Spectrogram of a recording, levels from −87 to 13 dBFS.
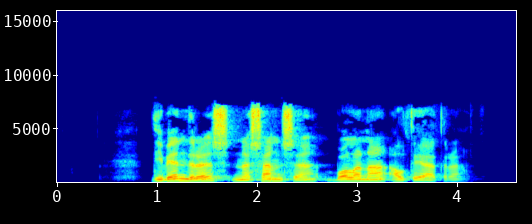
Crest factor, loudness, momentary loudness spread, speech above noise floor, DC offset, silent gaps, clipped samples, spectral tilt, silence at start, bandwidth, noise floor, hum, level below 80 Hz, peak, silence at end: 16 dB; -16 LUFS; 12 LU; 61 dB; under 0.1%; none; under 0.1%; -2 dB/octave; 0.95 s; 7.8 kHz; -78 dBFS; none; -62 dBFS; -2 dBFS; 0.55 s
